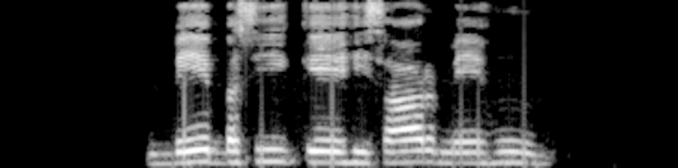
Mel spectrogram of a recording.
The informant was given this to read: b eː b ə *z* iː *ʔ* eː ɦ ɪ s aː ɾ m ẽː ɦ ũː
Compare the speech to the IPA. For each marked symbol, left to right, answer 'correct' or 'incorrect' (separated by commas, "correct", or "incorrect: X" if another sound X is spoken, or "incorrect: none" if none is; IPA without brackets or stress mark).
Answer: incorrect: s, incorrect: k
